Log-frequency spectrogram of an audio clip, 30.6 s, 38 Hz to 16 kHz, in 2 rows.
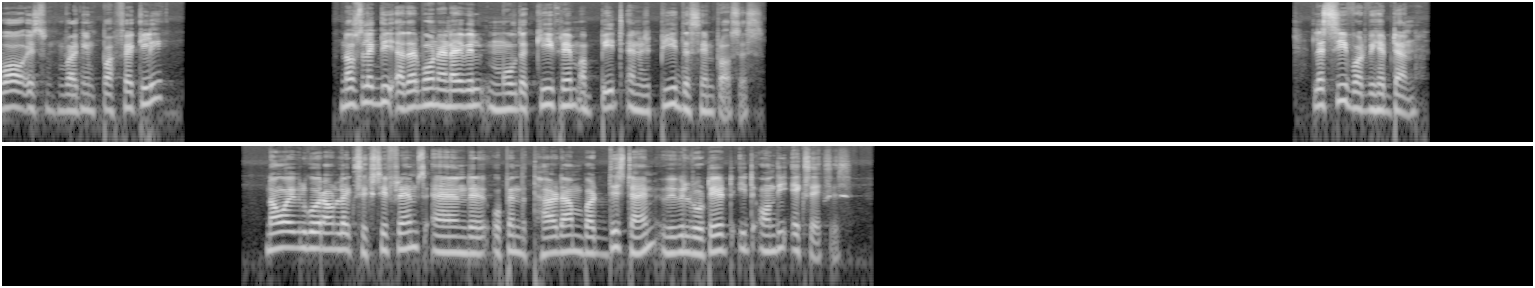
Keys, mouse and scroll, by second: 0.8-7.2 drag, 7.2 r, 12.7-14.2 drag, 14.2 space, 15.0 space, 15.3 space, 16.4 space, 17.5-20.7 drag, 21.7-22.9 middle drag, 22.9 click, 23.8-24.5 drag, 25.5 r.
